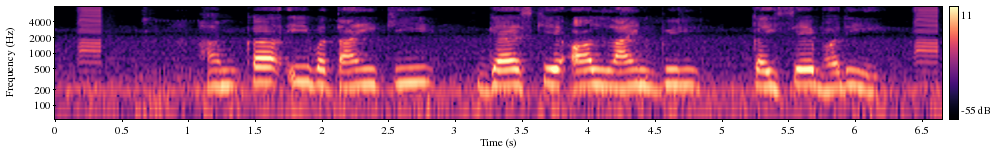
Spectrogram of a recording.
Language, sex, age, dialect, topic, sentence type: Bhojpuri, female, 31-35, Southern / Standard, banking, question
